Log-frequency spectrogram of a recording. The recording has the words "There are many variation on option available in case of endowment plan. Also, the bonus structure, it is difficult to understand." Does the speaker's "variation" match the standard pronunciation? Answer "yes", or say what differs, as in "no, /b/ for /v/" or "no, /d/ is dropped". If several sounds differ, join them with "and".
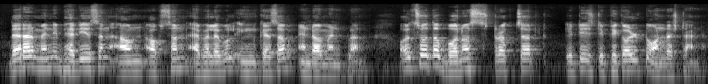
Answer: no, /b/ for /v/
